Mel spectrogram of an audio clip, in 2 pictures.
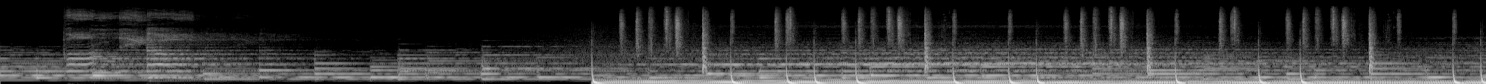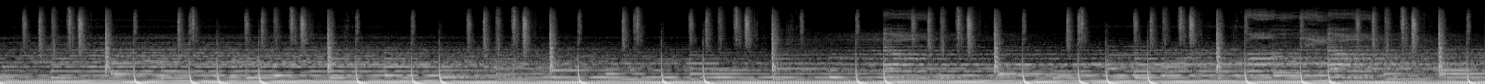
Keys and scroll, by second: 4.9 r.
